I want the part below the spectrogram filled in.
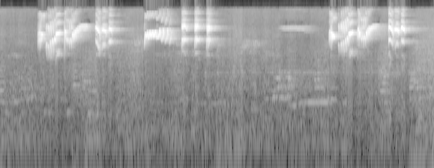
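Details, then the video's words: Orange-headed thrush singing harsh, rough morning song, used to stimulate other birds into singing; three bursts of high, scratchy, buzzy notes in quick clusters separated by short pauses, over faint steady background hiss. "ANIS MERAH NGEPLONG PAGI‼️SUARA KASAR BIKIN ANIS MERAH BAHAN CEPAT BUNYI‼️"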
